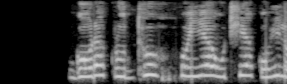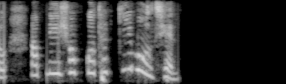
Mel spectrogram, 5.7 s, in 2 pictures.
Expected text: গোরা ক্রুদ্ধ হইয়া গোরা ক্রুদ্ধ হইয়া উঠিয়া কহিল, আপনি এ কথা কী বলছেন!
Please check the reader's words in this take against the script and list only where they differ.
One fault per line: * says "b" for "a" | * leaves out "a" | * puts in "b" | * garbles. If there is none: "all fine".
* leaves out "গোরা ক্রুদ্ধ হইয়া"
* puts in "সব"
